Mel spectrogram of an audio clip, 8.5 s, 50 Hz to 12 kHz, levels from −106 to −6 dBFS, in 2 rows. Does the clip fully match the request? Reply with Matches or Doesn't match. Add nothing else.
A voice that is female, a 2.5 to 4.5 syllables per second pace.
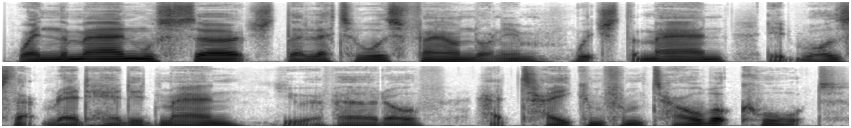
Doesn't match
